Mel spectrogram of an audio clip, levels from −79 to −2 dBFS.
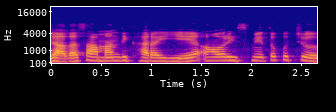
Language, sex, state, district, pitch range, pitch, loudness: Hindi, female, Haryana, Charkhi Dadri, 190-220 Hz, 210 Hz, -20 LUFS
